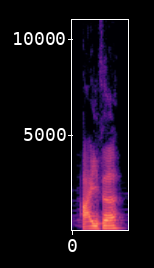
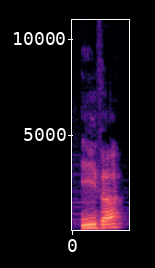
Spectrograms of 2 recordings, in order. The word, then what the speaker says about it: either: a long e like either and neither or do you pronounce them with an I like either and neither let me know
